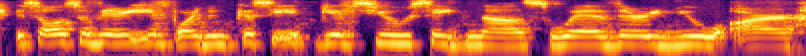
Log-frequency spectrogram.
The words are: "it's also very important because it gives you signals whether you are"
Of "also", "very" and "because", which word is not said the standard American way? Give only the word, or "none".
because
